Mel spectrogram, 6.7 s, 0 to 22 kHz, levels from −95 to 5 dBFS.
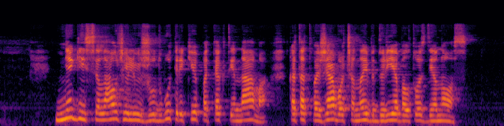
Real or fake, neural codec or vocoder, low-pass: real; none; 9.9 kHz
